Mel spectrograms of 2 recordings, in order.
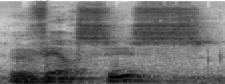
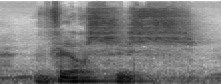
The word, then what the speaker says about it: versus: Mais à l'oral influencé par l'anglais, le sport, les médias, vous entendrez souvent versus. Parfois prononcé à la française versus. Ok? Donc vous entendrez parfois le son versus ou encore le son versus.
